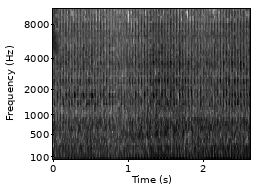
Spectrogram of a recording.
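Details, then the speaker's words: Audi A2 TDI diesel started after refurbishing its Bosch starter motor, which previously screeched on cranking: even clatter settles to steady idle with no screech or squeal as the starter drops out; healthy, normal diesel idle. "hopefully we won't hear a screeching noise no squeaking noise we're fixed"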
